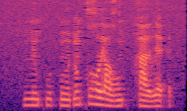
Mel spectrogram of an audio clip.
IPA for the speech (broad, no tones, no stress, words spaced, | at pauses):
nĩkʷɛ pũɗɔ̃kʷ ʁʷəjɒʁʷĩkʷ haə̯lɛʔ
